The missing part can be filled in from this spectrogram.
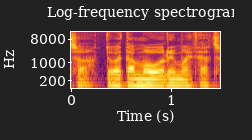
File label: "mor", Welsh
